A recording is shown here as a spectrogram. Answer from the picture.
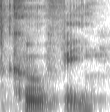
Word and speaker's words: Kufi: How do you say it? Kufi or Kofi? Is it Kufi? Yeah, it's Kufi.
